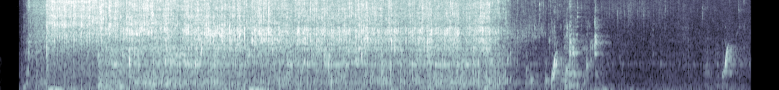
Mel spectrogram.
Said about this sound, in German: Laufender und dann abgedrehter Wasserhahn.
